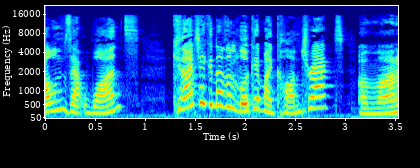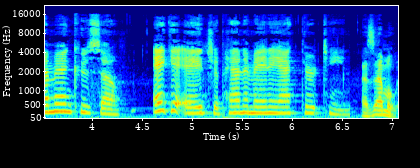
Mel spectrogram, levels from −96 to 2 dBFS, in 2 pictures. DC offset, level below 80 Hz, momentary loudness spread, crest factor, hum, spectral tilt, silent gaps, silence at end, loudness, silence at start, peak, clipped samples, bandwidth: under 0.1%; -60 dBFS; 12 LU; 18 dB; none; -4 dB/octave; none; 0 s; -29 LUFS; 0 s; -10 dBFS; under 0.1%; 16 kHz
